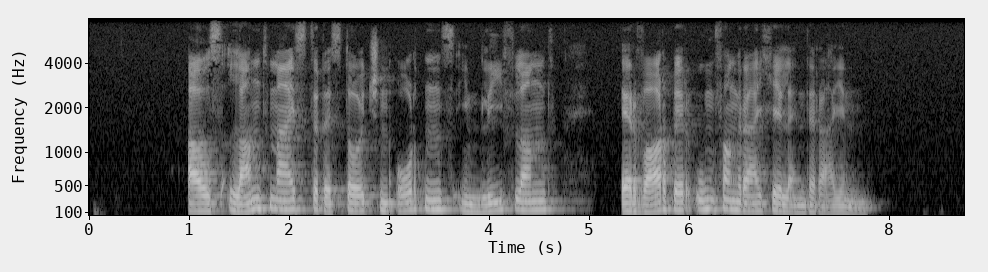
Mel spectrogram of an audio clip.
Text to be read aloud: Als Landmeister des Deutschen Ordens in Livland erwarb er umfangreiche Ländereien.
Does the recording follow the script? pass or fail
pass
